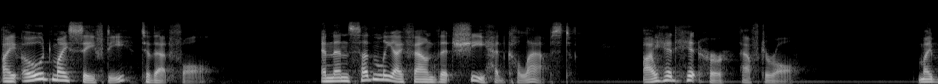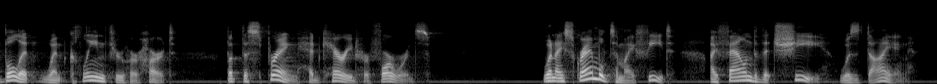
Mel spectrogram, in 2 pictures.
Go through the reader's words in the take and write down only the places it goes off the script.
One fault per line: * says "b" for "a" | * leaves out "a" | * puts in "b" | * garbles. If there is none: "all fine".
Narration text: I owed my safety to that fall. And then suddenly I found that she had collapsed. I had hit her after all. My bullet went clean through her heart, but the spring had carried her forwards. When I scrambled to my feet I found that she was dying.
all fine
